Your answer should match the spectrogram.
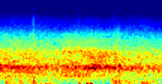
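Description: Stadium crowd in the eFootball mobile video game, at a match set in Munich, gives a low, steady murmuring roar with a few dull swells, faint and continuous with no voice on top.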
